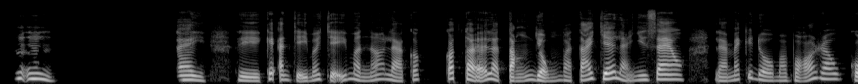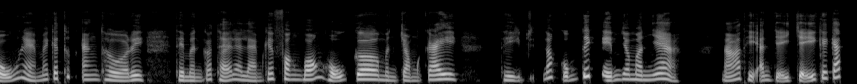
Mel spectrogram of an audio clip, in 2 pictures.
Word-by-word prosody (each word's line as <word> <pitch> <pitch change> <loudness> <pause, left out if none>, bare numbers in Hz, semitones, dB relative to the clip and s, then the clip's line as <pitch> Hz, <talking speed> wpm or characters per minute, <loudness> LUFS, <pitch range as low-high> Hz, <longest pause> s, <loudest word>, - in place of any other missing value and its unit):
Ừm, 280 - -1
ừm. 255 -5 +2 1.2
Đây, 205 -3 +2 0.3
thì 175 -4 +1
các 255 +11 -1
anh 215 0 +1
chị 160 -5 -1
mới 210 +5 -2
chỉ 205 -2 -1
mình 210 -8 -3
á 230 +6 -4
là 195 -8 -1
có 210 +8 -6 0.3
có 265 - +3
thể - - +5
là 245 -3 +2
tận 175 +5 0
dụng 170 -1 +2
và 190 -2 -4
tái 205 +9 0
chế 260 +2 +5
lại 275 - -3
như 205 +2 -2
sau. 230 +1 +3 0.3
Là 170 -1 -3
mấy 210 +6 -4
cái - - -5
đồ 200 -9 -1
mà 175 0 -6
vỏ 175 +8 -3
rau 250 -1 0
củ 160 - +2
nè, 260 -11 -1
mấy 215 +6 -6
cái 270 - 0
thức 355 +4 -11
ăn 220 0 -4
thừa 190 -5 +1
đi, 210 +1 +3 0.3
thì 195 -1 +1
mình 175 -2 -4
có 225 - -4
thể 190 -4 -1
là 225 - -2
làm 170 -3 -4
cái 255 - -1
phân 230 -3 -2
bón 225 +4 +4
hữu 170 +1 +3
cơ, 230 -1 +7
mình 195 -4 -5
trồng 170 -1 -4
cây, 230 +2 +4 0.4
thì 190 -4 -2
ch - - -19
nó 305 +4 -1
cũng 205 - -4
tiết 375 +4 +4
kiệm 190 -2 +3
cho 240 - +2
mình 215 -2 0
nha. 240 -7 +3 0.4
Đó, 180 +9 +1
thì 210 - -3
anh 195 +2 -3
chị 160 -5 -2
chỉ - - +4
cái 290 - 0
cách 325 +4 +3
210 Hz, 240 wpm, -23 LUFS, 180-235 Hz, 1.2 s, cơ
